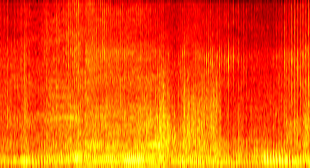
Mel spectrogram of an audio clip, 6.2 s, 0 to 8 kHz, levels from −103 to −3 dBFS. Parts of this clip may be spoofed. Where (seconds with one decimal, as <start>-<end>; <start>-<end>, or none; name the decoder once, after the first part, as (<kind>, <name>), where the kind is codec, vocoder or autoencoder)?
0.0-0.5 (codec, SNAC); 1.7-3.2; 4.5-6.2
